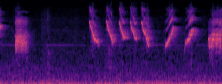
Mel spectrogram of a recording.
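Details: Long-tailed shrike in full, lively song, used to stir silent birds into singing: a loud run of quick, rising whistled sweeps repeated about twice a second, mixed with harsh buzzy bursts, over a low background rumble.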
